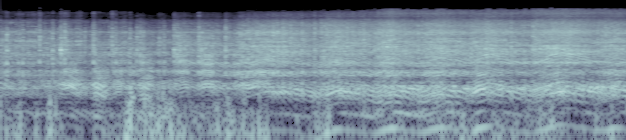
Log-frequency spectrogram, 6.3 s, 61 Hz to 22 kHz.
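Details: Husqvarna 450 X-Torq chainsaw with new bar and chain, first start: burbling, uneven four-stroking note, rich on the top end; owner later thinks the carburetor was just out of adjustment (needs special tool); rich running.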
